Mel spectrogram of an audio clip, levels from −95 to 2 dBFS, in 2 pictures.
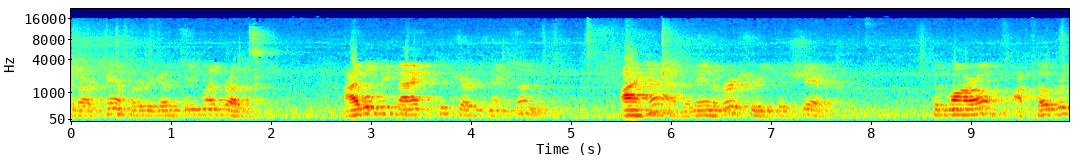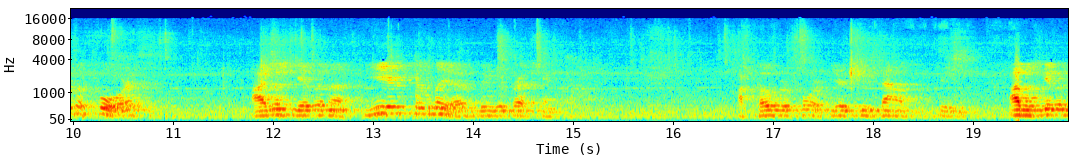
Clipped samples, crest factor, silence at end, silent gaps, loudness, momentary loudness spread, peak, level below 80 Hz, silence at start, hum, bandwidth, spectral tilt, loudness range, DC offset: under 0.1%; 18 dB; 0 s; none; -18 LUFS; 20 LU; 0 dBFS; -54 dBFS; 0 s; none; 16.5 kHz; -5.5 dB/octave; 7 LU; under 0.1%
